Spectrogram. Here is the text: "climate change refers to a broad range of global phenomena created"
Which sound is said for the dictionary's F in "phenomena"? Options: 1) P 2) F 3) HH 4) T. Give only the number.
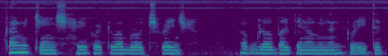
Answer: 1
